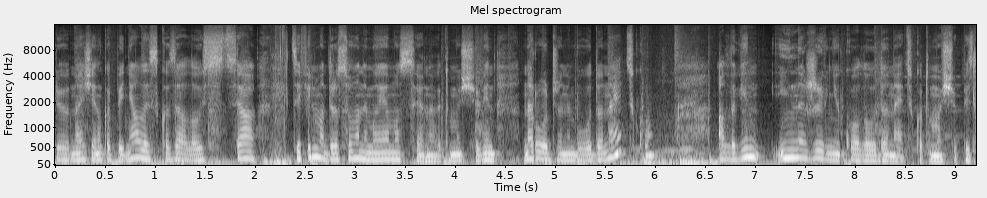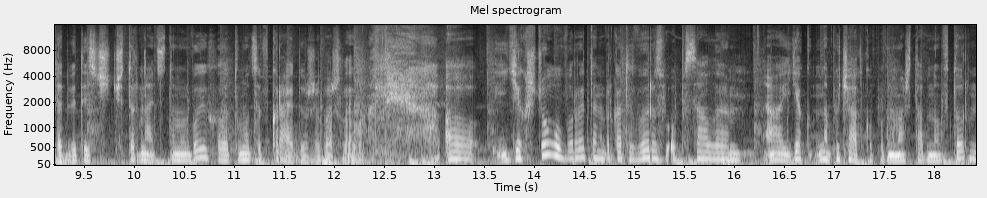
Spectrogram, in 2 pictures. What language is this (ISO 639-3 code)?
ukr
